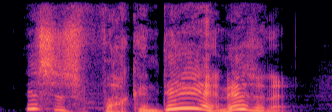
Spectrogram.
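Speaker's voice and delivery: muttered under the breath. Retelling his reaction to a phone call from London: imitating muttering under breath. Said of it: "under my breath".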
